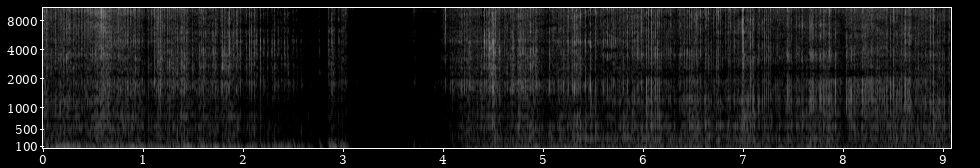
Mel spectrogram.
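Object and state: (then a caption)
Cardboard tube scratched with fingernails. Long fingernails scratch the top of a large, hollow, black printed cardboard whisky gift tube lying horizontally, producing a steady, rough scraping with a deep, hollow low rumble. The scratching drops to near silence for about a second partway through before resuming at the same dense, gritty pace.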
